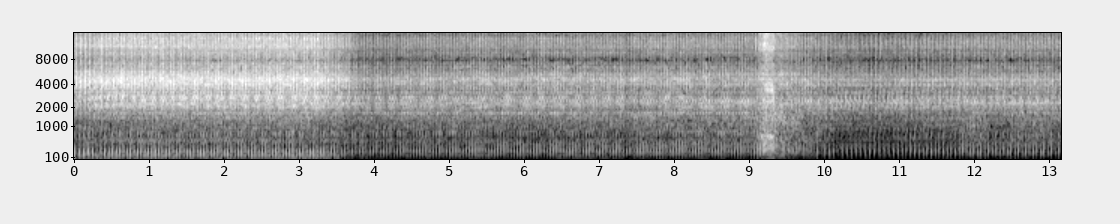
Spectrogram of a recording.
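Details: Cub Cadet four-stroke trimmer, partly warmed, idle speed raised: revs high, then drops to a thin uneven idle and dies on its own. Lean; carb adjustment likely needed.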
